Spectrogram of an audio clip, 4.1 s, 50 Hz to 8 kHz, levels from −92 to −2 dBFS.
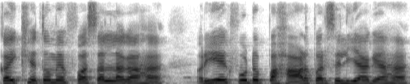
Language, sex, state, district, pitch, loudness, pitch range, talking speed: Hindi, male, Jharkhand, Garhwa, 200 Hz, -15 LUFS, 185-235 Hz, 235 wpm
